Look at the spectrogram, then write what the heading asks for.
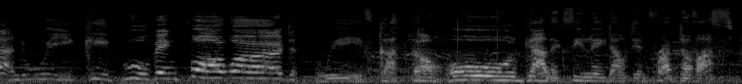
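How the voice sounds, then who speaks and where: An actress playing a bold, charismatic female gang leader in a video game, with a declamatory, deliberate, rallying delivery. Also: high voice, exaggerated voice. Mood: rousing, proud. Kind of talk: theatrical video game speech.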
